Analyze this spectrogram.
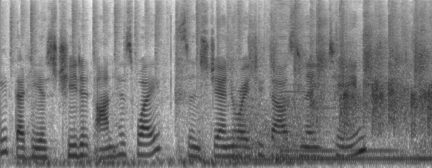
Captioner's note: audience applauding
